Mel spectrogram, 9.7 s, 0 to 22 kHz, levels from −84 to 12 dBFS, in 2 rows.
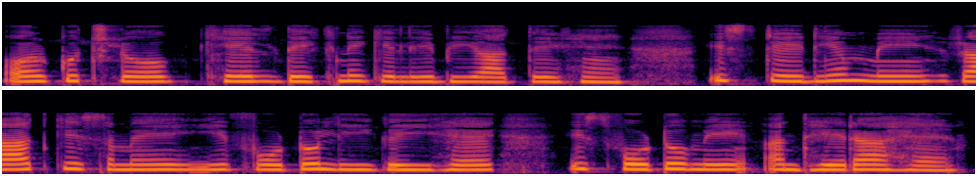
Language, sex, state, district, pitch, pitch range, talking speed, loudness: Hindi, female, Uttar Pradesh, Jalaun, 235 Hz, 225-250 Hz, 160 wpm, -16 LUFS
